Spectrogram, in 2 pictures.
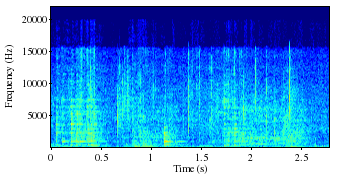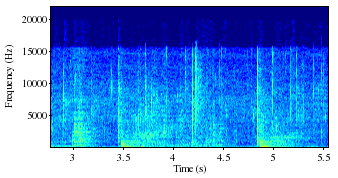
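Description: Edible gum (gond) roasting in ghee in a pan, a steady soft sizzle under repeated scraping strokes of a spoon stirring, close and moderately quiet with no talking.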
